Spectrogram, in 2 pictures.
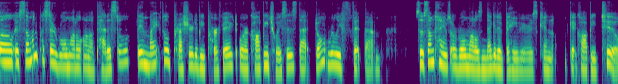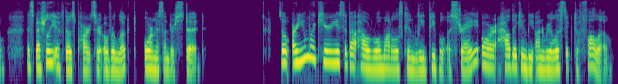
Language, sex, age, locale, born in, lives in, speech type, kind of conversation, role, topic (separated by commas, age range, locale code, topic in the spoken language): English, female, 35-39, en-US, United States, United States, read, expert-assistant, expert, How do role models influence personal development?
